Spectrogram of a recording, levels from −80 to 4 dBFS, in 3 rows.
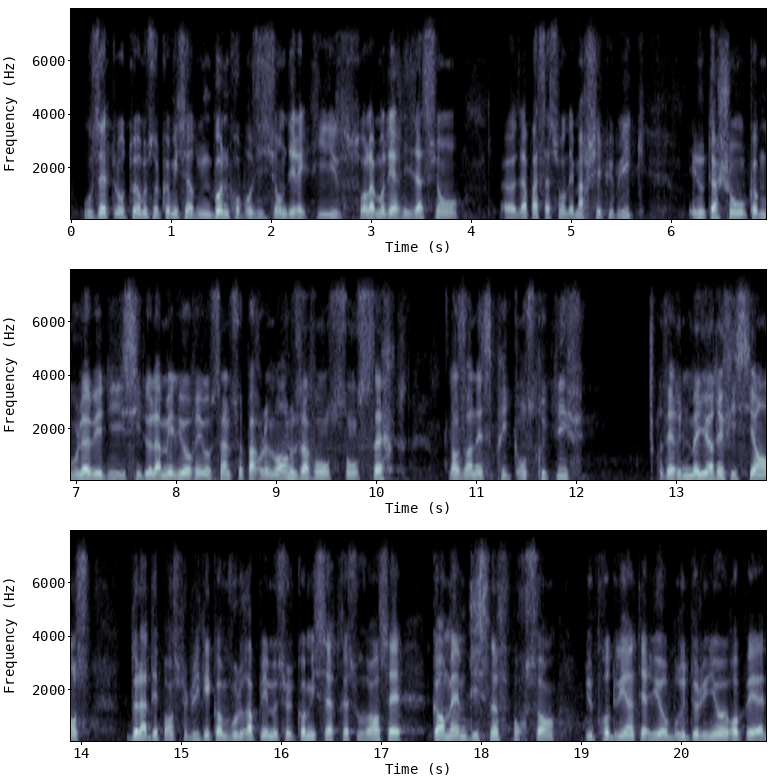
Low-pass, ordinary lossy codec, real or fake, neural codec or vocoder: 7.2 kHz; Opus, 24 kbps; fake; codec, 16 kHz, 4 kbps, X-Codec, HuBERT features, trained on LibriSpeech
